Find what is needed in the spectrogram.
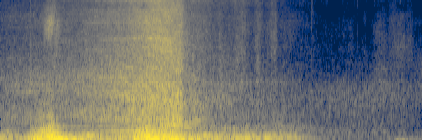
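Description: Logo-sting sound design: two deep booms about a second apart, the second under a rising whoosh that peaks near two seconds in, then everything fades away by three seconds.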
